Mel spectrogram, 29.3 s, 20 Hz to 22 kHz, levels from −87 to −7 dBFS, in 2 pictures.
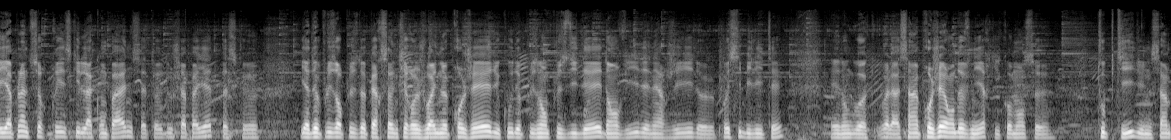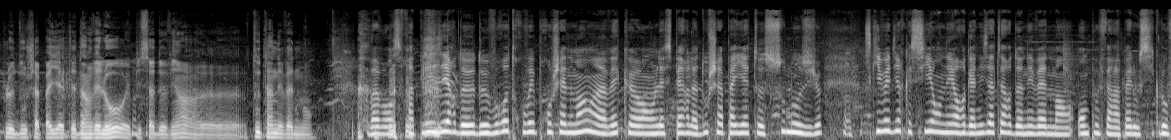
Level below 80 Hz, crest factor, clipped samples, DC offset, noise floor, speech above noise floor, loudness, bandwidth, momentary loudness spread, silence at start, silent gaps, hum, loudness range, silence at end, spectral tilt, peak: -54 dBFS; 18 dB; under 0.1%; under 0.1%; -42 dBFS; 23 dB; -19 LUFS; 16.5 kHz; 12 LU; 0 s; none; none; 6 LU; 0 s; -6.5 dB/octave; 0 dBFS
